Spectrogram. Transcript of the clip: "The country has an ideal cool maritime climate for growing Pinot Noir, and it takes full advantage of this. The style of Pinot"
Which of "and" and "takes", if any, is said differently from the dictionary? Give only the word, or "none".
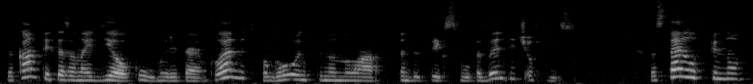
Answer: none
